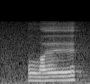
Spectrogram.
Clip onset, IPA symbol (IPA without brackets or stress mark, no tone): lˠ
